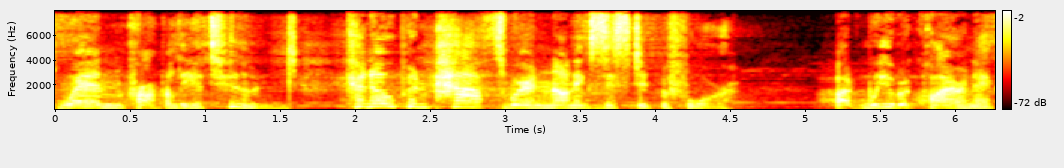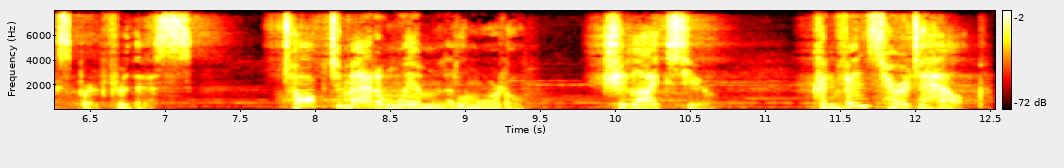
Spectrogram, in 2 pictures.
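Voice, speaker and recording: An imperious demon sorceress for a fantasy game. Her speech is formal and haughty, swinging widely in pitch as she lectures, with music playing clearly behind her. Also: darkish tone. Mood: haughty, resolute. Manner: formal, measured, haughty delivery. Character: imperious, scholarly female demon sorceress, scornful of mortals. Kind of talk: video game dialogue.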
